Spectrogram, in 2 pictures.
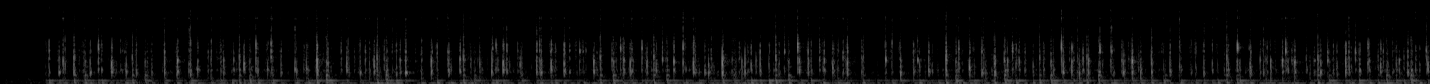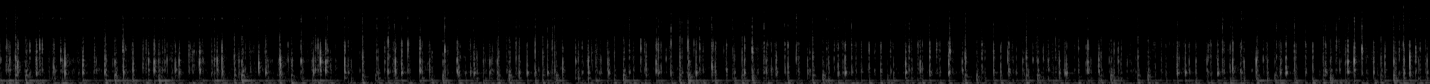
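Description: Continuous typing on a NIZ x87 tenkeyless keyboard with electro-capacitive (Topre-clone) switches, many keystrokes a second, starting just after the beginning.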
